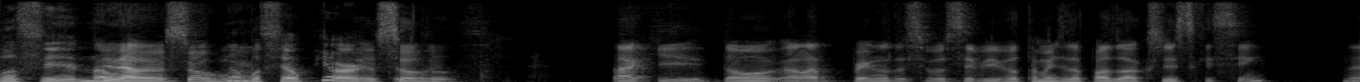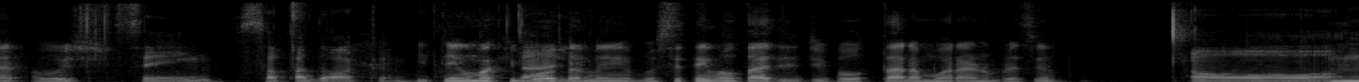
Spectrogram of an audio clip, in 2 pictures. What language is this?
Portuguese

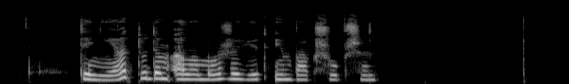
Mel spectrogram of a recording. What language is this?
Mari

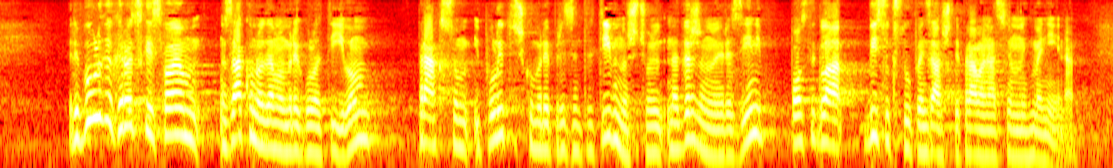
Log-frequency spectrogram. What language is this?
Croatian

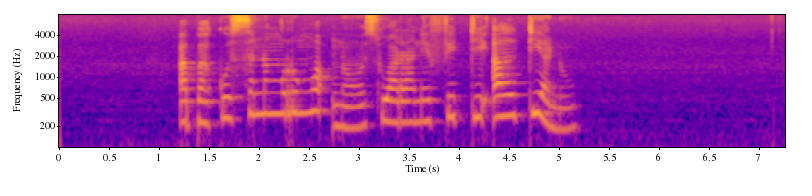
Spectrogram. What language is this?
Javanese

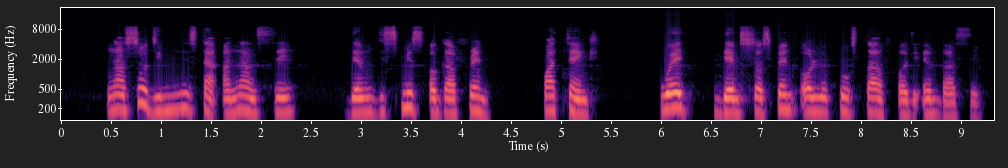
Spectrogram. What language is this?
Nigerian Pidgin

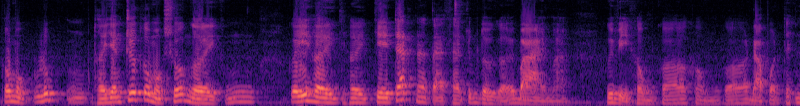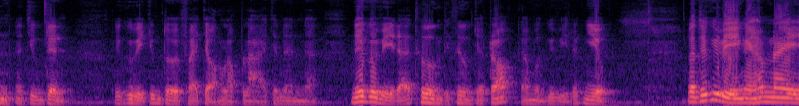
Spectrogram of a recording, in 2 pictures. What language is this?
Vietnamese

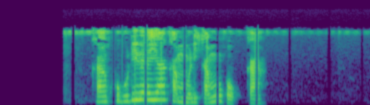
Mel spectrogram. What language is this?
Ganda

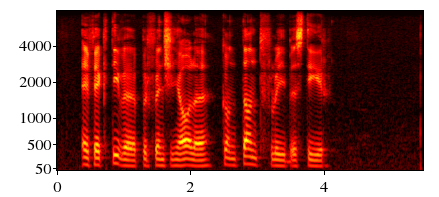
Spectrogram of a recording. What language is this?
Afrikaans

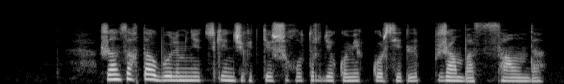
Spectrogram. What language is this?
Kazakh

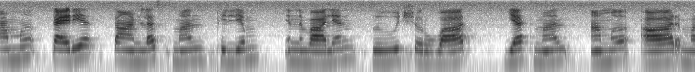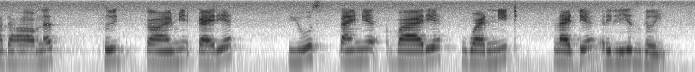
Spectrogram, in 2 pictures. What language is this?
Kashmiri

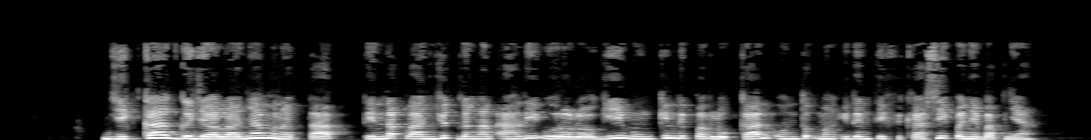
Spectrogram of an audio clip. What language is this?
Indonesian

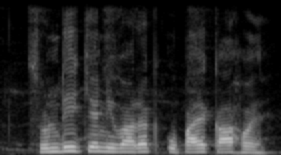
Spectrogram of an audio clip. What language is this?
Magahi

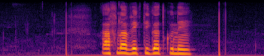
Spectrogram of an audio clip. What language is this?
Nepali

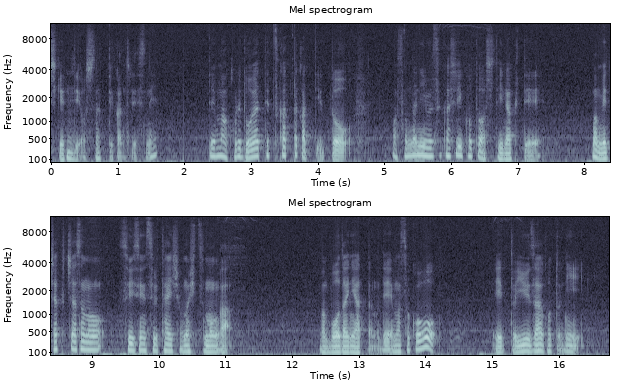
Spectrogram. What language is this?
Japanese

